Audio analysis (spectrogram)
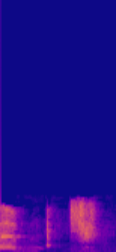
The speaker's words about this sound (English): Gesundheit.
